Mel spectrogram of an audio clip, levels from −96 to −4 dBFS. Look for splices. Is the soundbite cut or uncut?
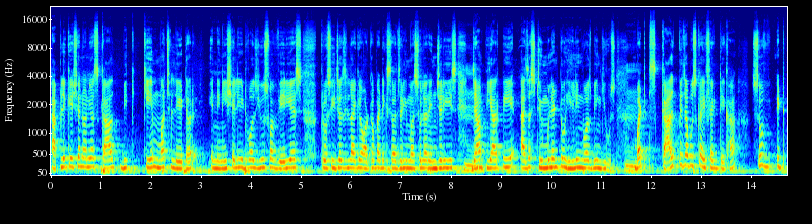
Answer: uncut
